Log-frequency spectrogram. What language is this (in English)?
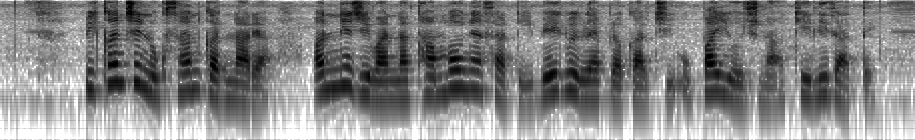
Marathi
